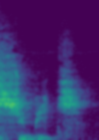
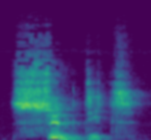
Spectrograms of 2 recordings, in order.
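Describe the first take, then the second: First: It is said without a D sound. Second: It is said with a D sound. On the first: The speaker calls it right. "On sait que ça se dit subite" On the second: The speaker calls it wrong. "ils disent subdite"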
